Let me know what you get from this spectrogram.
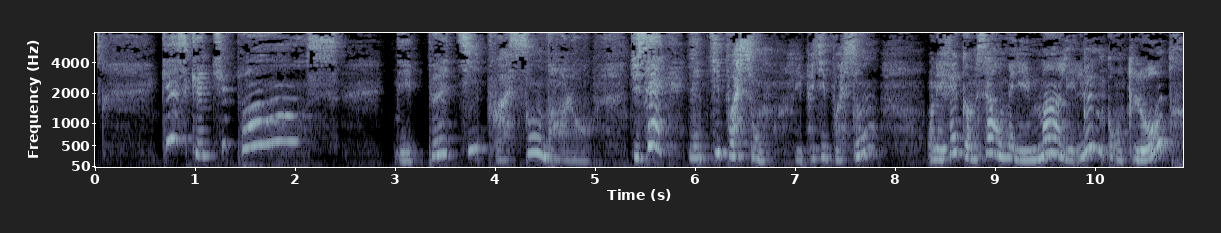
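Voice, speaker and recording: A woman talks at a very slow pace, with long, frequent pauses. Her pitch swings very widely and her loudness varies greatly. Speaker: parent-child gym teacher. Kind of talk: instruction with nursery rhymes. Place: home room. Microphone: camera far.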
